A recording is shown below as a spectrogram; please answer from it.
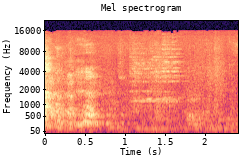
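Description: Light chuckling laughter that trails off within the first second, leaving quiet room sound.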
